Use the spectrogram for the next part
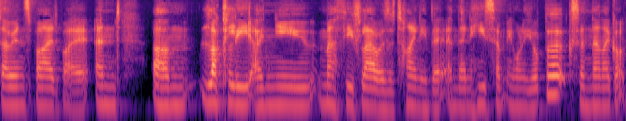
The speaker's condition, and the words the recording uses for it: No condition.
